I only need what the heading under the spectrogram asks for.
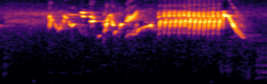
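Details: Wild Algerian European goldfinch at Bouthelja, El Tarf sector, Algeria: twittering, slurred high notes build into an even, rapid trill that finishes with a sharp descending sweep.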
